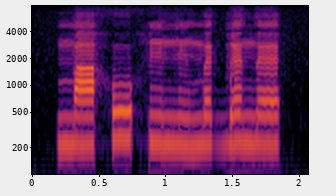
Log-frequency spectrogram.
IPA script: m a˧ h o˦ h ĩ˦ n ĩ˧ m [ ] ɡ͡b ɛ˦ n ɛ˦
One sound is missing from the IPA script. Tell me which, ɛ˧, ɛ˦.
ɛ˦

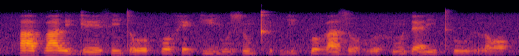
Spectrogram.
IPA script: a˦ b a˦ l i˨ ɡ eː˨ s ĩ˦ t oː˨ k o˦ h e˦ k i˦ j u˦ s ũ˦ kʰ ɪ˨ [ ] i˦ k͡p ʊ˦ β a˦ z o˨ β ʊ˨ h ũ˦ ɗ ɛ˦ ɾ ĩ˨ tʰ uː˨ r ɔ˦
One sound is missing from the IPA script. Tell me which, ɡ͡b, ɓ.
ɡ͡b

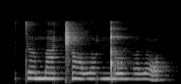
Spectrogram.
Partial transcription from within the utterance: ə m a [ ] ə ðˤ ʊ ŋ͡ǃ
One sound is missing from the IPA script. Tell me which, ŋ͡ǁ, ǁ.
ǁ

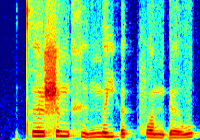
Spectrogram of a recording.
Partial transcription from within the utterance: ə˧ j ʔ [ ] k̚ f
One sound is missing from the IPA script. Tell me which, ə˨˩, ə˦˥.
ə˨˩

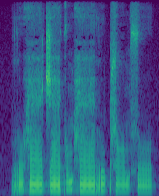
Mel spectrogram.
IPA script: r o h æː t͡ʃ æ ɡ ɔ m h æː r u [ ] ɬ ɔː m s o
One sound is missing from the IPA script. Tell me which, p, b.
p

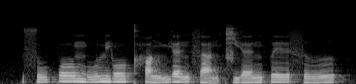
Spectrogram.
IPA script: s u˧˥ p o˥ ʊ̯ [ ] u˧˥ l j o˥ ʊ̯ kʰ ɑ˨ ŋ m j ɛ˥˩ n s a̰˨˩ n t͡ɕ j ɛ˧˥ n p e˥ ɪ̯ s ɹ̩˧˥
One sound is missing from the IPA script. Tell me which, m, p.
m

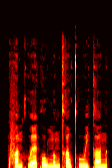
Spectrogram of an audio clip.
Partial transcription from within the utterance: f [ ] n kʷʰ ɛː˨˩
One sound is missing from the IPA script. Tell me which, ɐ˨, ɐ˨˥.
ɐ˨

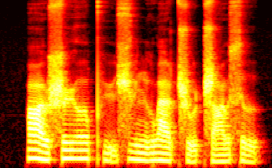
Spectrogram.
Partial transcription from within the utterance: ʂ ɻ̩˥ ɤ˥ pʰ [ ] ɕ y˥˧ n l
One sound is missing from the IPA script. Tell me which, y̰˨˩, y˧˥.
y̰˨˩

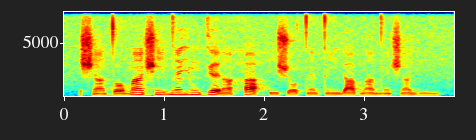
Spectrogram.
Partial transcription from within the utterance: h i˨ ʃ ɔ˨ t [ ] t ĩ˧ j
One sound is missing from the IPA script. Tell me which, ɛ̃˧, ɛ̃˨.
ɛ̃˧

